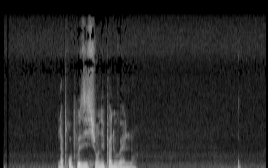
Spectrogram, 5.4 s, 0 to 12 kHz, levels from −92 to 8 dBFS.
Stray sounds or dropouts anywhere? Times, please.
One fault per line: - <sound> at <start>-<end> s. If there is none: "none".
none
